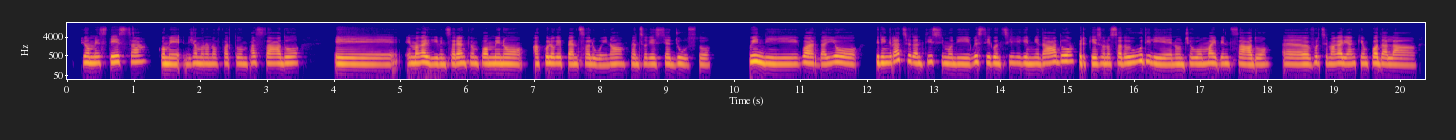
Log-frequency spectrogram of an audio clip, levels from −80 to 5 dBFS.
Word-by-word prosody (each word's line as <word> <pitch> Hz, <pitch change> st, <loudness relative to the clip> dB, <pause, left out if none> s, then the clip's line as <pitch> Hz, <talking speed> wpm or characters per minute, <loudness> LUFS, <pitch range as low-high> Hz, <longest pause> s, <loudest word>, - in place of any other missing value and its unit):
più 230 Hz, -, 0 dB
a 225 Hz, -, +5 dB
me 220 Hz, +1 st, +3 dB
stessa, 240 Hz, +2 st, +2 dB
come 195 Hz, -2 st, +2 dB
diciamo 205 Hz, +2 st, -3 dB
non 200 Hz, 0 st, -3 dB
ho 200 Hz, -, -5 dB
fatto 205 Hz, +1 st, -7 dB
in 195 Hz, -, -3 dB
passato 215 Hz, 0 st, -1 dB, 0.4 s
e 190 Hz, -2 st, 0 dB
e 205 Hz, -, -7 dB
magari 215 Hz, +2 st, +5 dB
di 195 Hz, -, 0 dB
ripensare 195 Hz, +1 st, 0 dB
anche 215 Hz, 0 st, +1 dB
un 210 Hz, -1 st, -1 dB
po' 205 Hz, -, +3 dB
meno 200 Hz, -1 st, +1 dB
a 205 Hz, +2 st, -3 dB
quello 210 Hz, 0 st, +3 dB
che 205 Hz, -, +2 dB
pensa 195 Hz, -1 st, -2 dB
lui 175 Hz, -2 st, -3 dB
no, 195 Hz, 0 st, -3 dB
penso 195 Hz, 0 st, -4 dB
che 195 Hz, 0 st, -1 dB
sia 195 Hz, 0 st, -4 dB
giusto. 185 Hz, -1 st, -5 dB, 0.5 s
Quindi 200 Hz, -6 st, +4 dB
guarda 210 Hz, -4 st, +1 dB
io 205 Hz, -2 st, +1 dB, 0.2 s
ti 225 Hz, -, +1 dB
ringrazio 260 Hz, +6 st, +1 dB
tantissimo 215 Hz, -1 st, -2 dB
di 195 Hz, -1 st, -1 dB
questi 235 Hz, 0 st, 0 dB
consigli 215 Hz, +1 st, -2 dB
che 210 Hz, -, 0 dB
mi 200 Hz, -, -1 dB
hai -, -, -2 dB
dato 245 Hz, +5 st, +2 dB
perché 205 Hz, -3 st, +1 dB
sono 205 Hz, 0 st, -2 dB
stato 210 Hz, +2 st, +2 dB
utili 225 Hz, -8 st, +1 dB
e 185 Hz, -, -3 dB
non 195 Hz, 0 st, -1 dB
ci 195 Hz, +2 st, -10 dB
avevo 200 Hz, 0 st, 0 dB
mai 210 Hz, +1 st, +1 dB
pensato. 190 Hz, -1 st, -2 dB
Ehm, 195 Hz, 0 st, 0 dB
forse 215 Hz, +1 st, -6 dB
magari 200 Hz, 0 st, +2 dB
anche 205 Hz, +1 st, -4 dB
un 200 Hz, -, -2 dB
po' 215 Hz, +1 st, +4 dB
dalla 185 Hz, -3 st, -2 dB
205 Hz, 175 wpm, -21 LUFS, 195-215 Hz, 0.5 s, a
